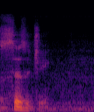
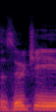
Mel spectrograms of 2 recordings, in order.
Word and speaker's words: Syzygy: techies and engineers and the fact that nobody could pronounce it or spell it didn't seem to bother us and uh people called us suzuji and suzuji and we thought that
